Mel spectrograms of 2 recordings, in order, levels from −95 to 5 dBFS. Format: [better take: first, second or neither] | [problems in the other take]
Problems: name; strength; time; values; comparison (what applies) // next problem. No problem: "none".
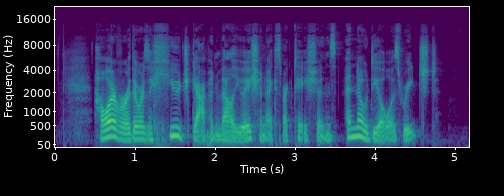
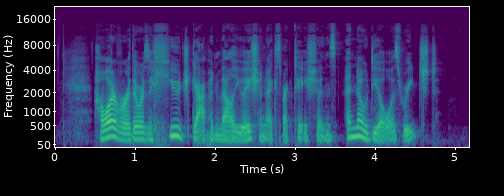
neither | none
